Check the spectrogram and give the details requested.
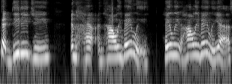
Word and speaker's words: Halle Bailey: Halle Bailey, yeah, that's how you pronounce it.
